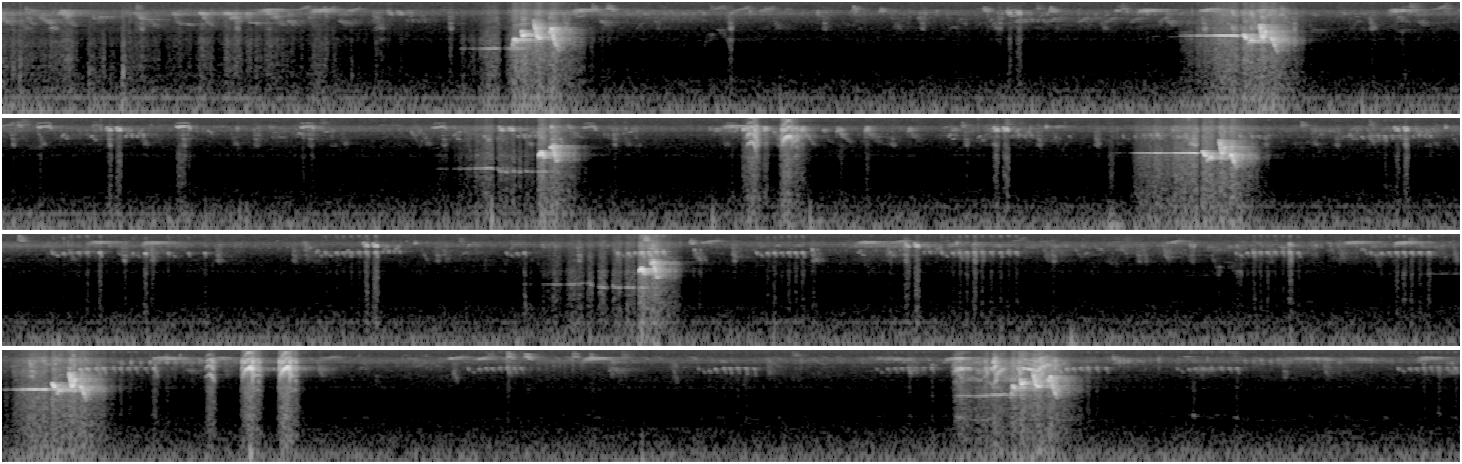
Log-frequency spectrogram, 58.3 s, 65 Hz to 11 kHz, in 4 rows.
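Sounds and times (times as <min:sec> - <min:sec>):
Japanese bush warbler singing: 0:00.0 - 0:06.2, 0:11.4 - 0:13.1, 0:18.9 - 0:20.6, 0:21.8 - 0:27.2, 0:32.2 - 0:39.2, 0:40.1 - 0:47.1, 0:52.4 - 0:58.3.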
